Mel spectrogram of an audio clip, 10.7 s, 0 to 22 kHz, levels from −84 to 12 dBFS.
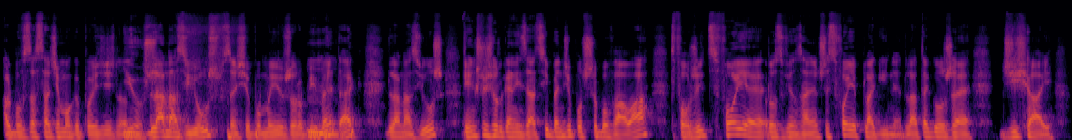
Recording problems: none

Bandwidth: 14.5 kHz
